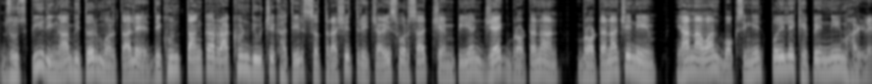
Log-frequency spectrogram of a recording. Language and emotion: Goan Konkani, neutral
